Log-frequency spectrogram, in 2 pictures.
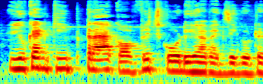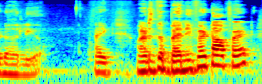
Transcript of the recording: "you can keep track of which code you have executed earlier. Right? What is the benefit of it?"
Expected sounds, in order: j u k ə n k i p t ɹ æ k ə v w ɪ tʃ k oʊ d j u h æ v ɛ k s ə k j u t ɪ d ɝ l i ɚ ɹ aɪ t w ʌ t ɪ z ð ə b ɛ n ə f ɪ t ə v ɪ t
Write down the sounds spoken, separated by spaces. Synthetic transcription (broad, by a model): j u k ə n k i p t ɹ æ k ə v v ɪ tʃ k oʊ d j u h æ v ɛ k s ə k j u t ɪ d ɝ l i ɚ l aɪ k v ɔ t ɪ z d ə b ɛ n ə f ɪ t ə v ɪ t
